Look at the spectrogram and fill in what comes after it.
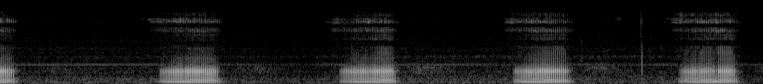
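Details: Dog named Carley snores while napping after chewing a bacon-flavored long-lasting chew; four rasping, buzzy snores about every 1.7 seconds, each lasting roughly half a second, with quiet breathing between.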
